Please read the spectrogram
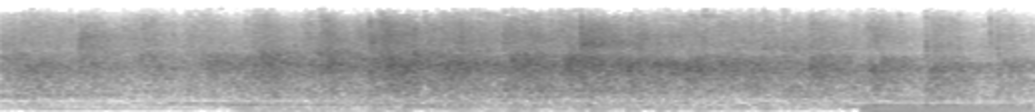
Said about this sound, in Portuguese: Aplaude e glorifica o nome desse Deus maravilhoso.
